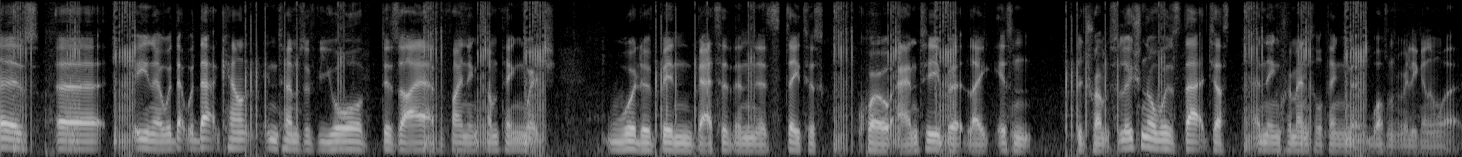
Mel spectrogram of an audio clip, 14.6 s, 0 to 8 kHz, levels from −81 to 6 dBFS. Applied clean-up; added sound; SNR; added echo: none; Fart; 13 dB; none.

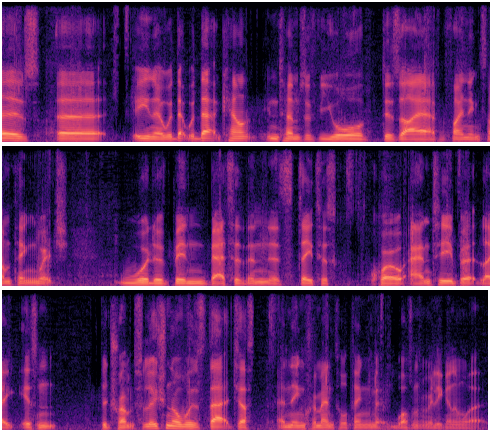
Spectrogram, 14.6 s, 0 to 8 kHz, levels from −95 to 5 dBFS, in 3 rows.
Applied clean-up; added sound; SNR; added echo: neural separator model SepFormer DNS4.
